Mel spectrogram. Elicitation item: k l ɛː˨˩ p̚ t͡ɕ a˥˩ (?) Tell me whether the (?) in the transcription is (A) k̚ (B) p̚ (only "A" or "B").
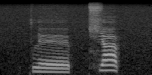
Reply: B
